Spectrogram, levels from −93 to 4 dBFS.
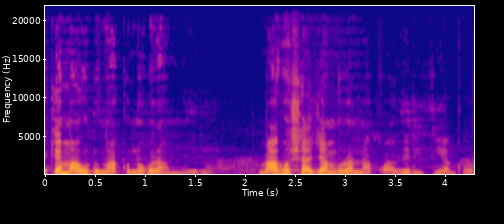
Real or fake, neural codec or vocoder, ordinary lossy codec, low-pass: real; none; none; none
